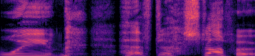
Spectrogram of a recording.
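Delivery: high, wheezy, out-of-breath voice. Trailing behind as the others run after a departing woman, a man speaks, wheezing. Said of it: "he wheezed".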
